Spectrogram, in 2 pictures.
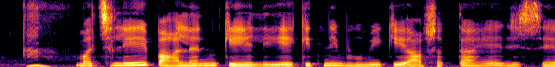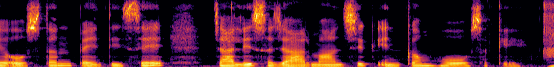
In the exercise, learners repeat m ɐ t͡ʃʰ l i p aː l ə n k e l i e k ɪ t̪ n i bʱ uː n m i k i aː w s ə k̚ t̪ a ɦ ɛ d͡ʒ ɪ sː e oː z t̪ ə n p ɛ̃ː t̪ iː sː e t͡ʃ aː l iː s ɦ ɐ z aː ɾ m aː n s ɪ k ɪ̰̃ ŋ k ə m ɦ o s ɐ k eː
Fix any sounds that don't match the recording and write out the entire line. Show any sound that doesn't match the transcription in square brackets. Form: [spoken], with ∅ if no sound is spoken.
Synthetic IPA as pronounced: m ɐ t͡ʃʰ l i p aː l ə n k e l i e k ɪ t̪ n i bʱ uː [∅] m i k i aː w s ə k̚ t̪ a ɦ ɛ d͡ʒ ɪ sː e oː [s] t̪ ə n p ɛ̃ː t̪ iː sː e t͡ʃ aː l iː s ɦ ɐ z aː ɾ m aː n s ɪ k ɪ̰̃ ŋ k ə m ɦ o s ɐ k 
